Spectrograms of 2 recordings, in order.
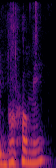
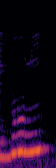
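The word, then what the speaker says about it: Bhoomi: Ça se dit Boomy. Et toi, Bon, t'as dit Boomy.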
